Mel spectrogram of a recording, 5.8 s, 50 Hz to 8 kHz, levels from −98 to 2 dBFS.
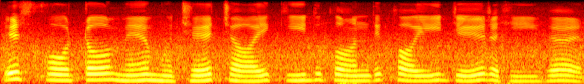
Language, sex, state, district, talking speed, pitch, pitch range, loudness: Hindi, female, Madhya Pradesh, Katni, 115 wpm, 190 Hz, 180-205 Hz, -16 LUFS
